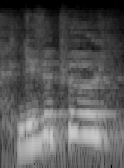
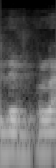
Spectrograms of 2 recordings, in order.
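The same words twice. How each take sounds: First: "Liverpool." said higher in a mock Liverpool accent; a hint of Scouse on "Liverpool."; Liverpool accent try. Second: Said in the usual way. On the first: Shown as a demonstration. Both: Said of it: "I can't do the Liverpool accent".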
